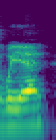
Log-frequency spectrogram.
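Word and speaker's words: Wiene: wien they were saying wean but that just makes me think weiner and that's just a bit gross so i'm just gonna i'm probably gonna stick with wii n don't know exactly how it's pronounced but that's how i've always pronounced it when i read the book so sorry if you disagree with that if you really hate it i'll call a ween but wien sounds better in my in my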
